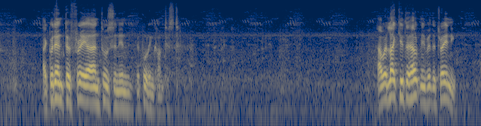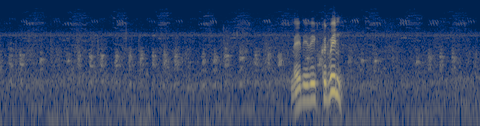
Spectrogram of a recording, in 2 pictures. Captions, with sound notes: I could enter Freya and Twoson in the pulling contest. I would like you to help me with the training. (chickens clucking) Maybe we could win.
